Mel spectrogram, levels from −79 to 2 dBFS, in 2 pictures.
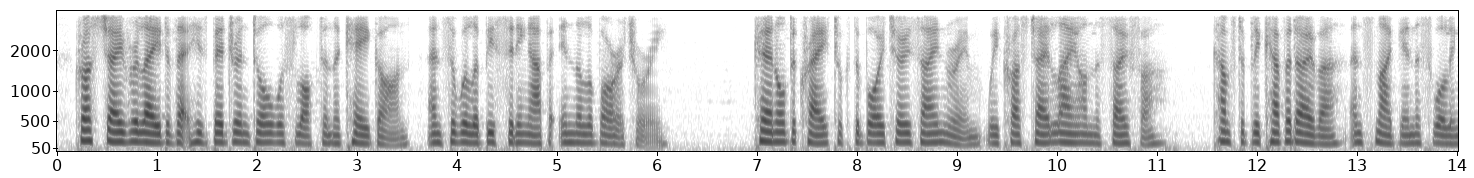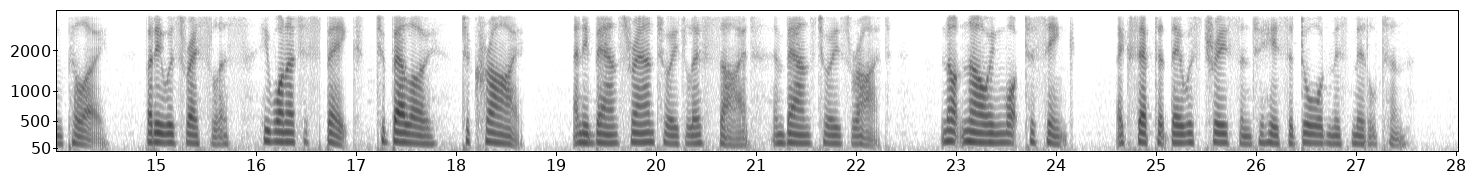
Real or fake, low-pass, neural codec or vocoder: fake; 3.6 kHz; codec, 16 kHz, 0.2 kbps, FocalCodec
